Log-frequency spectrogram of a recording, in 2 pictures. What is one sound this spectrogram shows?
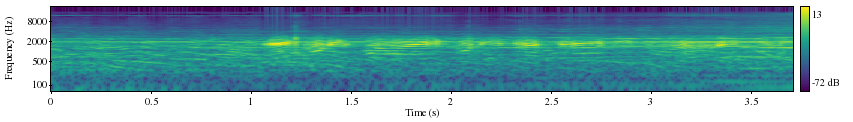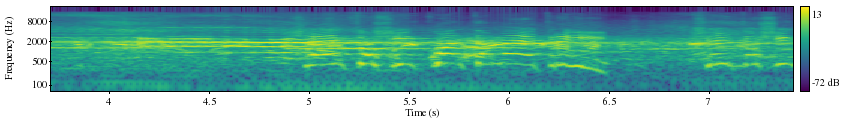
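Motorcycles roar past on the road.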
